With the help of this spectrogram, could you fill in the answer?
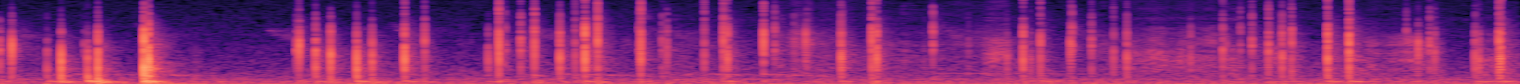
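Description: Long red nails scratch and tap across the solid cover of a cactus-print hardcover notebook. A steady run of quick, dry, bright scratches and clicks sounds over a faint low hiss, with one sharper, louder scrape near the start.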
